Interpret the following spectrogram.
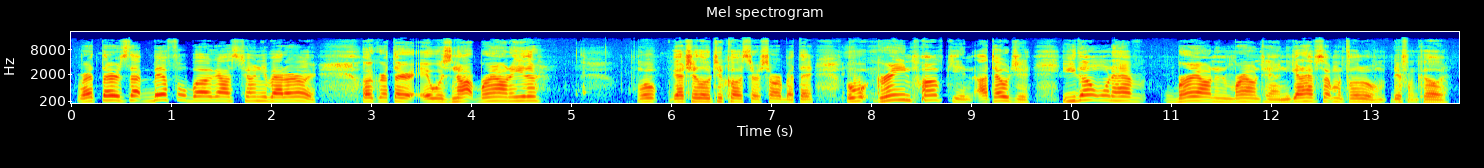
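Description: A young man giving a playful, teasing tour of a bass boat outdoors on a lake, laughing often, recorded on an action camera. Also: fairly quick, clear, resonant tone, dry recording. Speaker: vlog host.

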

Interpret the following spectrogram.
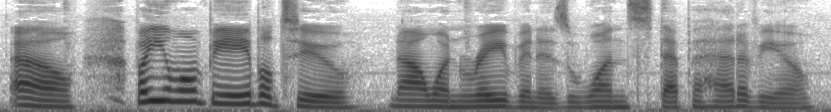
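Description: A woman's voice: low-pitched, animated, normal speed, clean tone. A woman playing a gloating, bitter villainess and crime boss in an audio drama, with a mocking, theatrical delivery. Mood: smug, taunting.

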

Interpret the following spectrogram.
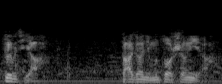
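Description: A man's voice: lowish voice, animated, quick pace, crowd noise, close to an everyday voice. A man playing a courteous, matter-of-fact police squad leader in a radio drama. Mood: businesslike, courteous. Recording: dull radio drama with noisy ambience.

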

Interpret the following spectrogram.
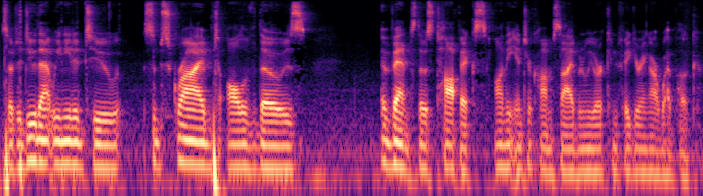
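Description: Very deep-voiced man, casual tech walkthrough. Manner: informal, explanatory. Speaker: software demo presenter. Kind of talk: casual screencast tutorial walkthrough.

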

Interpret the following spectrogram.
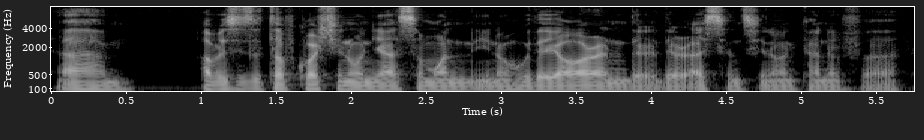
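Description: Deep gravelly guy in his 30s on a studio podcast mic, lots of ums and restarts, kinda dark tone. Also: monotone, brisk, dry recording. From Iraq. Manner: hesitant, many fillers and restarts. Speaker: therapist guest. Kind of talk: reflective podcast interview. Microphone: studio mic on boom arm.

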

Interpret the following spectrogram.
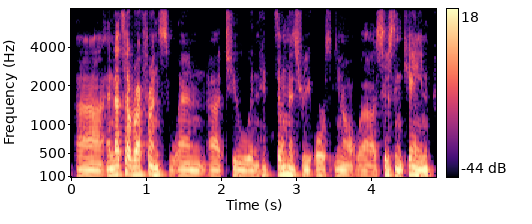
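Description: A man's voice: lowish voice, fairly quick, warm tone. Man rambling on a video call. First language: Spanish. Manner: rambling, many fillers and restarts, gesturing. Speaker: screenwriter guest. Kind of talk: casual interview over video call. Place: home study with bookshelves. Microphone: video call webcam.

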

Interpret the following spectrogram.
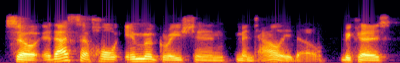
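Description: A man in his forties from Vietnam, a hairdresser being interviewed on a live video call, talking casually and haltingly, often repeating words. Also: lowish voice, animated, darkish tone. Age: 40s. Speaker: guest hairdresser. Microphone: video call on phone. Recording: dull lo-fi call audio.

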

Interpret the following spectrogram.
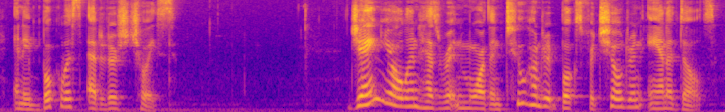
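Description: A woman with a slightly low voice reads a picture book aloud for young children. Her delivery is very animated, with wide swings in pitch. She plays up the story as a host speaking to little listeners. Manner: animated, dramatizes questions and exclamations for young children.

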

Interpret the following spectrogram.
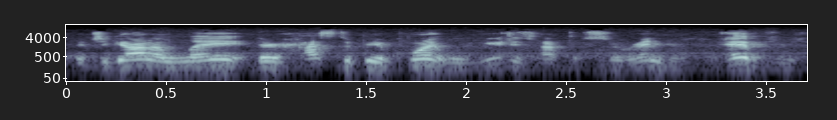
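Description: A man's voice: very high-pitched, wildly swooping pitch, fast talker, vocal fry, pushed and bright, a little hiss or hum. A man in his thirties preaching earnestly and conversationally outdoors, standing and gesturing while he talks to a camera set some distance away. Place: outdoors by a gravel lot and fence. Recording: distant outdoor mic with faint ambience.

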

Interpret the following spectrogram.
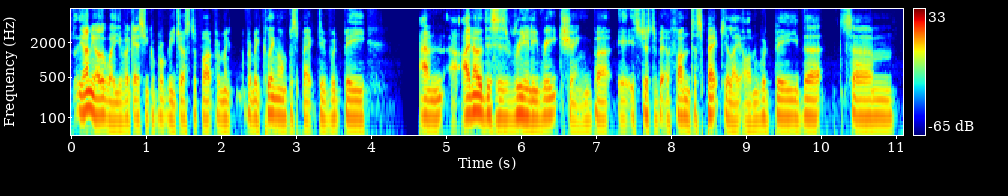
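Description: A man's voice: on the low side, steady tone, fairly quick, no room sound. A man in casual, discursive chat, talking with wry amusement. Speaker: podcast guest answering fan questions.

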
